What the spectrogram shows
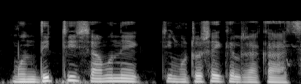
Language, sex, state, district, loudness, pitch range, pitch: Bengali, male, Assam, Hailakandi, -17 LUFS, 110-140 Hz, 130 Hz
